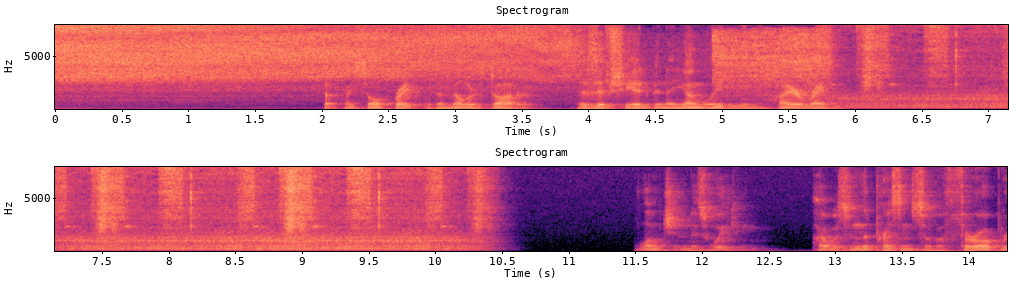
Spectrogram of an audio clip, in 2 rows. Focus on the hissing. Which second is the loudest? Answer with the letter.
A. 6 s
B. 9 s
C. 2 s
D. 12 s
B.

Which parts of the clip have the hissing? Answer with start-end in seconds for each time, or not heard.
0.0-10.5.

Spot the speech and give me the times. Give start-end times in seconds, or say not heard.
2.0-5.8, 11.5-14.2.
